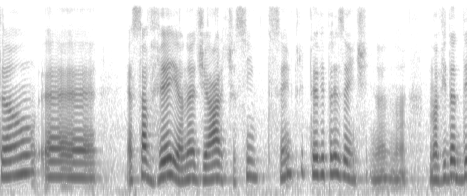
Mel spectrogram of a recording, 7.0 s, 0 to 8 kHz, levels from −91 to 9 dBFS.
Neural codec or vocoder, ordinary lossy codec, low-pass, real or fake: none; none; 7.2 kHz; real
